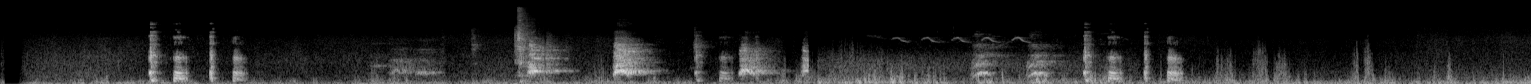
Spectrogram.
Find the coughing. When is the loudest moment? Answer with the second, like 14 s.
2 s.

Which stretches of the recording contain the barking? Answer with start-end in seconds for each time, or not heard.
3.8-4.5, 5.2-11.3.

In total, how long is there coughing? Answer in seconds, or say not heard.
3 s.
